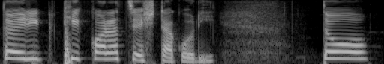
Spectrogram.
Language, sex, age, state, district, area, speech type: Bengali, female, 30-45, West Bengal, South 24 Parganas, rural, spontaneous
